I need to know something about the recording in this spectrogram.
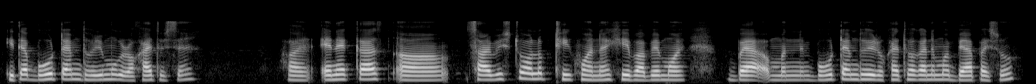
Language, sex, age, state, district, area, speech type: Assamese, female, 18-30, Assam, Sonitpur, rural, spontaneous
